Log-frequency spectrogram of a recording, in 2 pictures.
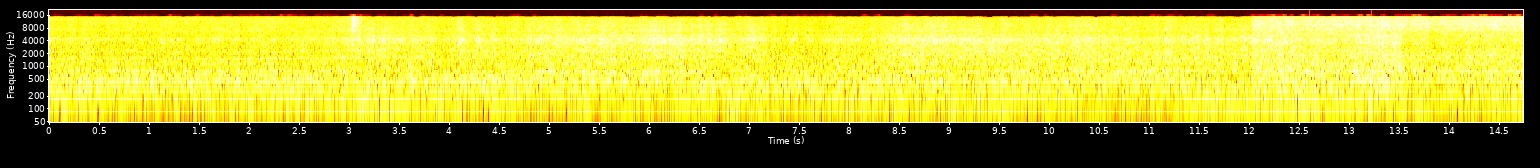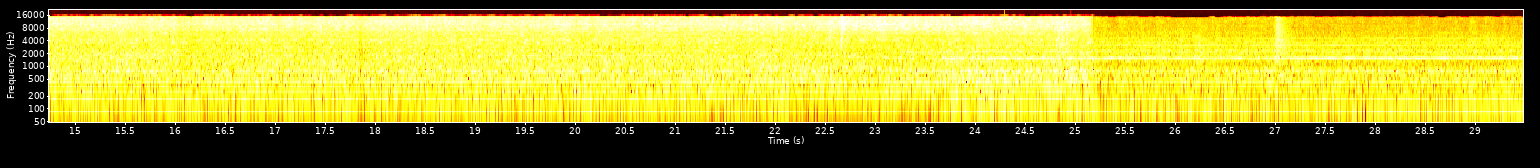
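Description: A diesel locomotive engine rumbles loudly and steadily close by.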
